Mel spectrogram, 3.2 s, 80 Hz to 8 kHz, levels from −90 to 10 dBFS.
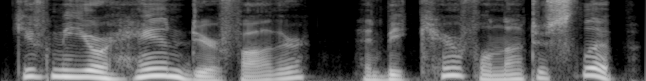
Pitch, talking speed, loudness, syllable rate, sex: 155 Hz, 225 wpm, -17 LUFS, 5.4 syllables/s, male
